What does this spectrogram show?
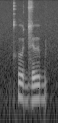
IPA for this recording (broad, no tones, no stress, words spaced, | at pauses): kʰu d͡zɯb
